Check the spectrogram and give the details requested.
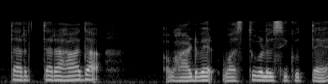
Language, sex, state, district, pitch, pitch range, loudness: Kannada, female, Karnataka, Bijapur, 180 Hz, 155-195 Hz, -26 LUFS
